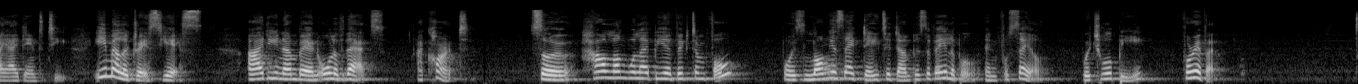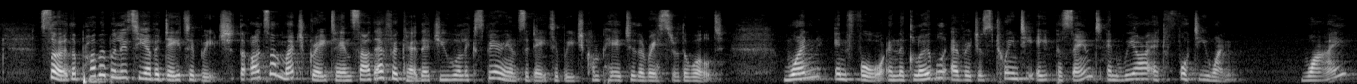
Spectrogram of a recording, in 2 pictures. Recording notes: Held at Auditorium, 1 Mutual Place, Sandton on 9 October 2019 from 16:30 - 17:30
